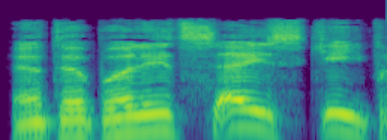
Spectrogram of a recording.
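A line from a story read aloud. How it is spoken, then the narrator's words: Growl. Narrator (Russian): прорычал он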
